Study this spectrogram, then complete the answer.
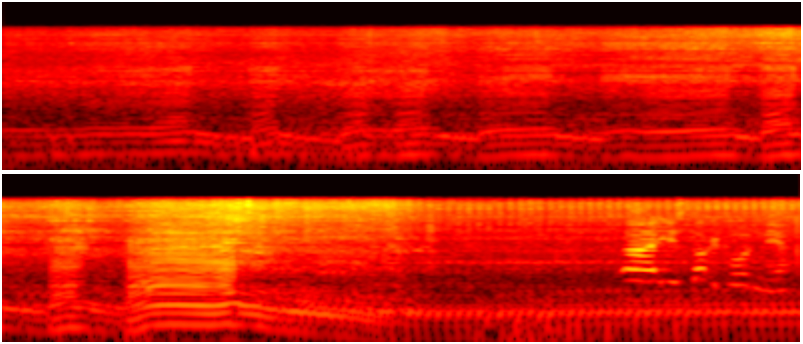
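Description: A small motorbike engine buzzes and revs loudly nearby.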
